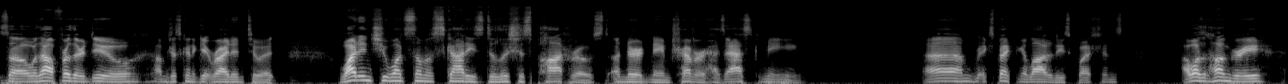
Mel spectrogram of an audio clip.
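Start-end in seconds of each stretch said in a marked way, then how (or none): none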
